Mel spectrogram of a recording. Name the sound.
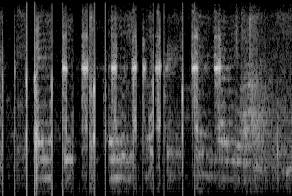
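telephone keypad dialing tones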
